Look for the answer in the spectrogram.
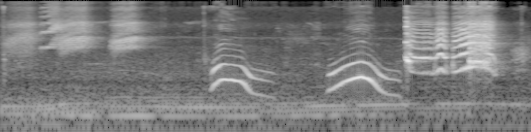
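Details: Crow with strange sounds: soft breathy notes, then two arched, whining tonal calls rising and falling, ending in a loud, buzzy, stuttering harsh call.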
